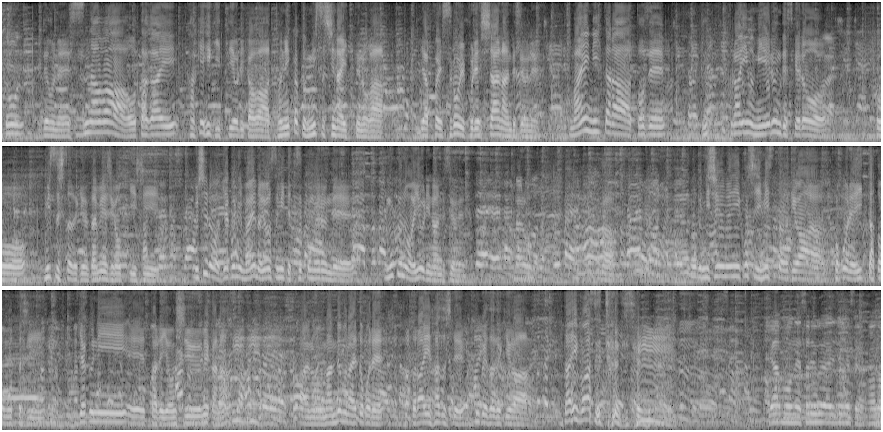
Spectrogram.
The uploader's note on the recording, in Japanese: 屋外収録 シクロクロス全日本シングルスピード日本一決定戦で飲む。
